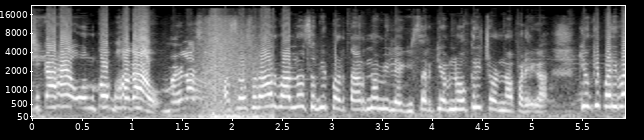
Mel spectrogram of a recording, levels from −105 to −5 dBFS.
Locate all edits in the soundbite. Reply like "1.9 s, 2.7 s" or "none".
1.8 s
